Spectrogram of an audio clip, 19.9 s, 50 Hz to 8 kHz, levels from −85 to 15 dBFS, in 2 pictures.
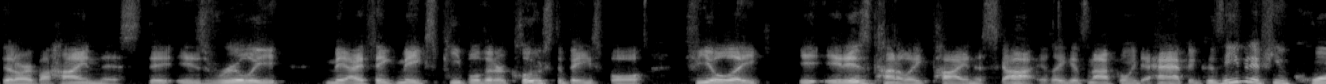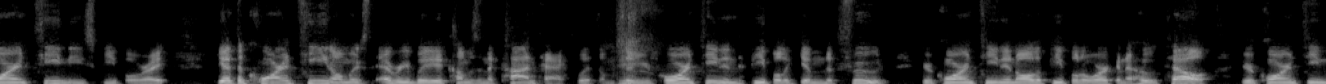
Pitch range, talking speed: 115-160 Hz, 230 wpm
